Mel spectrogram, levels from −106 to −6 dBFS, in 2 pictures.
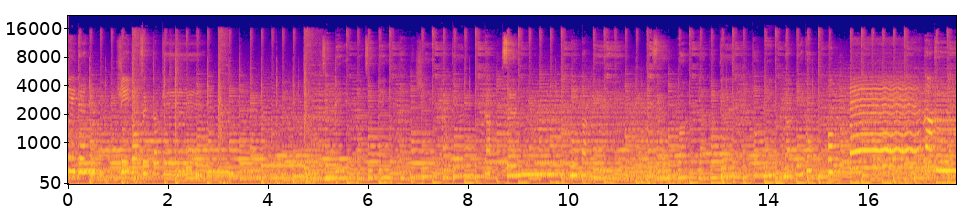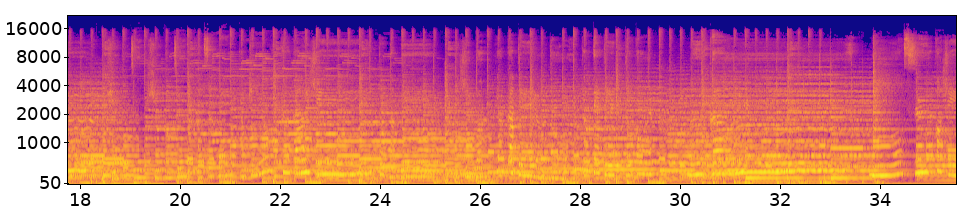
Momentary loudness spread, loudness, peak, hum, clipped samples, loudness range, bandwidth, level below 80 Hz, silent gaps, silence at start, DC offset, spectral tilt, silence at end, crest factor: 8 LU; -17 LUFS; 0 dBFS; none; under 0.1%; 7 LU; 17 kHz; -28 dBFS; none; 0 s; 4%; -6 dB/octave; 0 s; 16 dB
